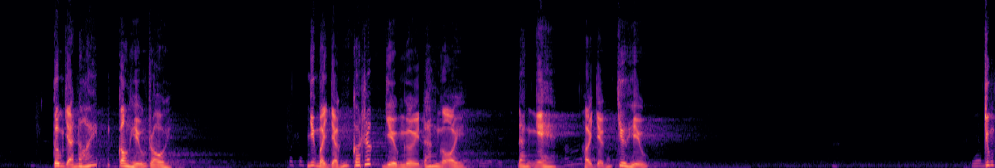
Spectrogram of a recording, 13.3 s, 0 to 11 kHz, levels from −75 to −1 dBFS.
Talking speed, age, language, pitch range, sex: 100 wpm, 20-39, Vietnamese, 110-155 Hz, male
